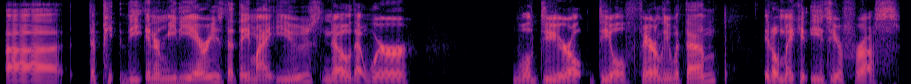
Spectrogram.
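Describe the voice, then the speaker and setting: A man in casual in-character discussion at a tabletop game, reasoning things out with pauses. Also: mid-range voice, bright, forceful tone, smooth, dry recording. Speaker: tabletop role-playing player.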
